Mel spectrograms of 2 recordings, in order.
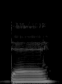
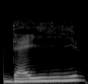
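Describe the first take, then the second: First: The vowel stays pure without a y glide. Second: The vowel ends with a gliding y sound. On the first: "not really put the Y on it" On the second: "Ending on any sounds that end with, like, E or I"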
